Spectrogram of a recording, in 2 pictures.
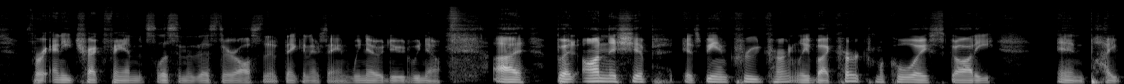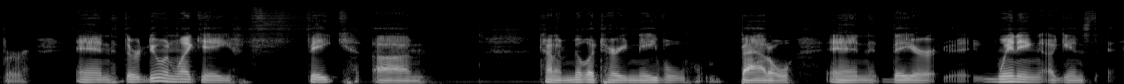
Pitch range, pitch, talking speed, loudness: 95-120 Hz, 100 Hz, 135 wpm, -27 LUFS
